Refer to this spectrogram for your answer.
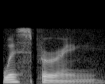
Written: whispering

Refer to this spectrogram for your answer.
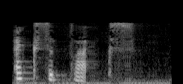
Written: exciplex

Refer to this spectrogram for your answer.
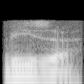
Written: visa

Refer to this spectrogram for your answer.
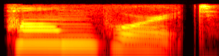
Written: homeport

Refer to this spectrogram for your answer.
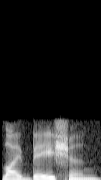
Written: libation

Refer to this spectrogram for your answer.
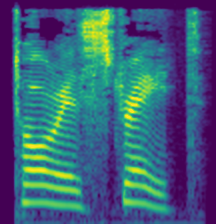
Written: torres strait

